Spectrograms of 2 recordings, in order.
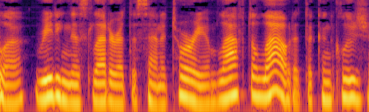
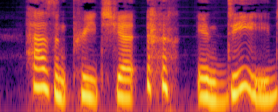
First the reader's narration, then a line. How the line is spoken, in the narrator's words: she chuckled to herself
